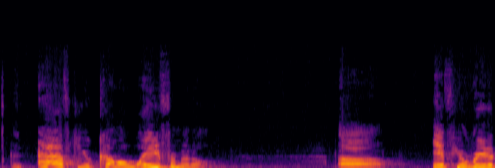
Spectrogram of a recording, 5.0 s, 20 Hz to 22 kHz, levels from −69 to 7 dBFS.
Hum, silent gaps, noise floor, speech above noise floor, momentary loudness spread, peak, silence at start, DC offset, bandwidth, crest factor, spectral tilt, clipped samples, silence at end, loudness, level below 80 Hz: none; none; -46 dBFS; 31 dB; 13 LU; -2 dBFS; 0.1 s; under 0.1%; 14.5 kHz; 16 dB; -6 dB/octave; under 0.1%; 0 s; -16 LUFS; -46 dBFS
